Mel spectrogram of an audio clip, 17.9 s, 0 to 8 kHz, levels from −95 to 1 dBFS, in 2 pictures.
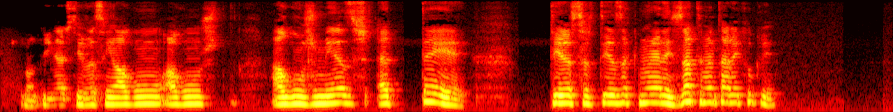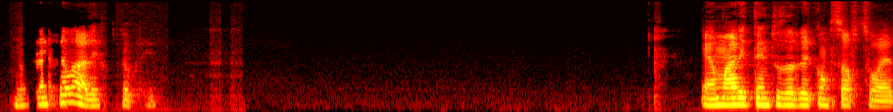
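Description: From 0.00 to 0.21 s, a very faint delayed copy of the speech arrives about 318 ms late, likely an echo leak through an incompletely cancelled far-end loudspeaker path.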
